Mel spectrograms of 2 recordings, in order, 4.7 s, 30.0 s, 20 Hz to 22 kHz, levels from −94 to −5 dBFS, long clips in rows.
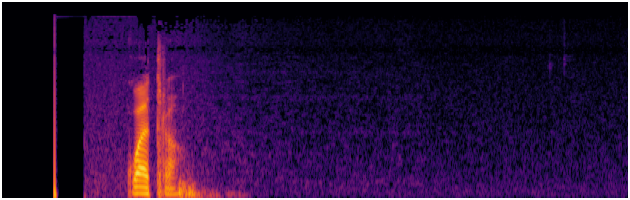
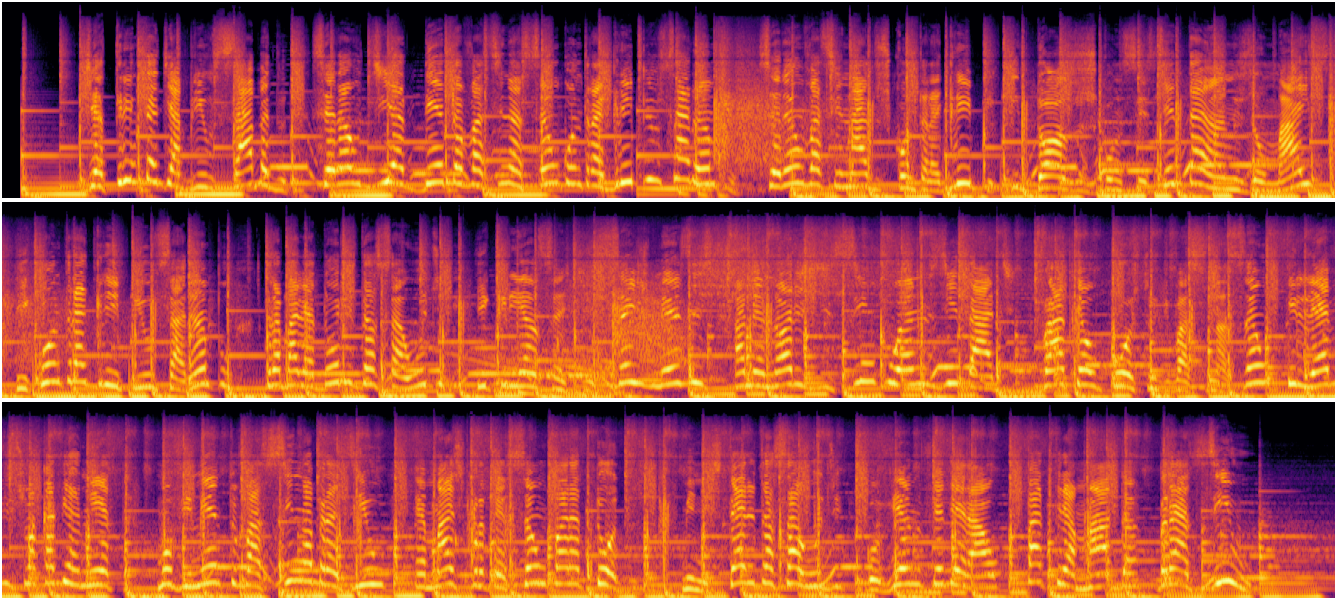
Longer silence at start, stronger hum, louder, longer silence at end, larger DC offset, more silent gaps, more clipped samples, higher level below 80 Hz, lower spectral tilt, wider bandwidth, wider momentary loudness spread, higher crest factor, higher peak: first, 0.95 s vs 0.15 s; neither; second, -24 LUFS vs -13 LUFS; first, 3.2 s vs 0 s; neither; neither; neither; second, -52 dBFS vs -22 dBFS; first, -6 dB/octave vs -4.5 dB/octave; about the same, 16.5 kHz vs 15.5 kHz; first, 19 LU vs 5 LU; first, 28 dB vs 14 dB; about the same, -2 dBFS vs 0 dBFS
